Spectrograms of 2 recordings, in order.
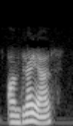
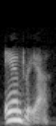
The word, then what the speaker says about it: Andrea: They took his name, Andreas, dropped the S, and decided to pronounce it the American way, Andrea, instead of the Greek way, which is Andrea.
